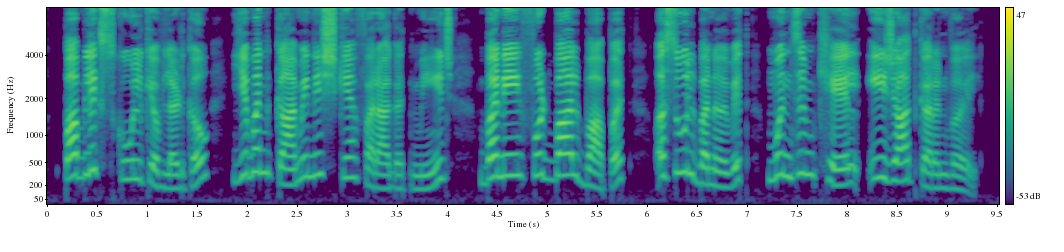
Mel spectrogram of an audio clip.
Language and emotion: Kashmiri, neutral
